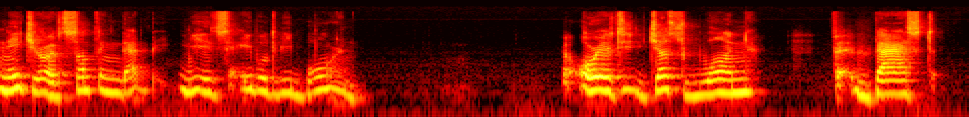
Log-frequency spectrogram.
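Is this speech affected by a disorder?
Yes: ALS; progressive, onset leg.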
